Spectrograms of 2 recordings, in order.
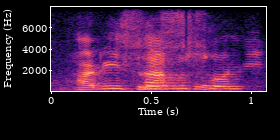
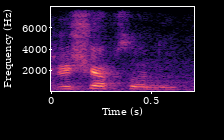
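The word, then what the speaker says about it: Hrishabh: Harisab Soni, na? Harisab Soni. No, sir. H is silent. H is silent. Rishabh Soni.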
